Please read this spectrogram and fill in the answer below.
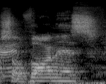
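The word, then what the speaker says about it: Silvanus: You kind of saw majorly worshipped gods like, Saluna and Lathander, or Sylvanus, or Sylvanus, however you pronounce it. It's technically Sylvanas.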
